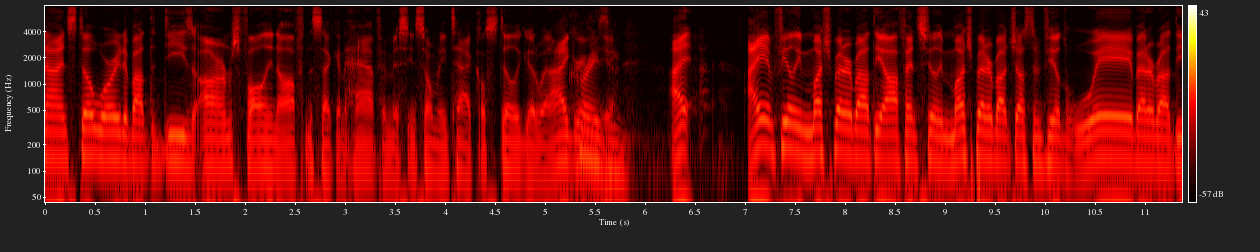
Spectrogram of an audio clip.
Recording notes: live reaction from the locker room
